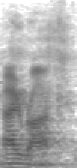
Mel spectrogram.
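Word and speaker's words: IROCP: use was tied to the IRA or IR o CP which doesn't sound like Ira at all uh when it's spelled out but um that's what we call it internally in the department and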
